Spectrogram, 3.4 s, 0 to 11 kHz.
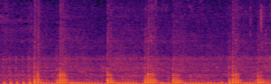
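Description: A 300L dirt bike rides through mud off-road on worn stock tires, its engine loud and close with rhythmic surges of revving, while clattering and scraping from the ground run underneath.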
